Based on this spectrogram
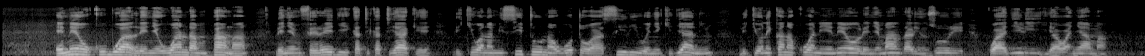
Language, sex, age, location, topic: Swahili, male, 36-49, Dar es Salaam, agriculture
